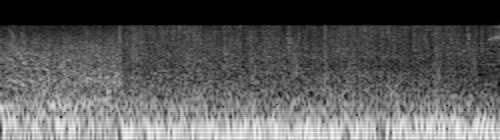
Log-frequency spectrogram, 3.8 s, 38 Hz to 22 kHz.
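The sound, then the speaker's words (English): Loud, dense bursts and booms of live AK-47 rounds cooking off in a curved magazine lying amid burning shrubbery as an LAV passes, packed together into a continuous roaring crackle, with no voices. “As the LAV went past, the live round started cooking off.”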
